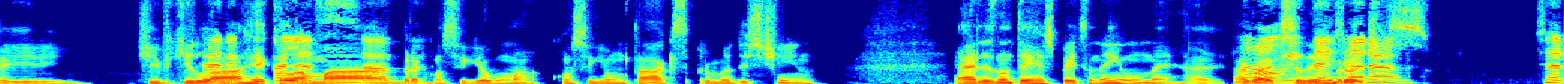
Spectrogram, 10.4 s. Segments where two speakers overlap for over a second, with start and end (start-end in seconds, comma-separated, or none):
1.3-2.9, 8.2-9.4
